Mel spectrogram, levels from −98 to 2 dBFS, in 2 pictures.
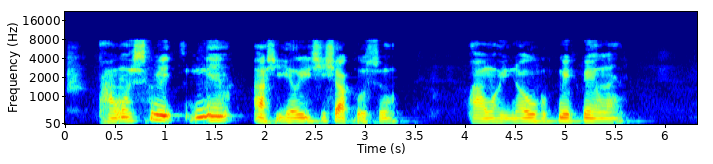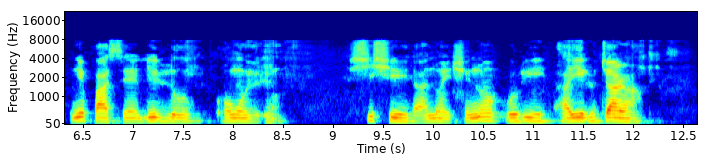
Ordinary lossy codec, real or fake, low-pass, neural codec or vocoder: none; fake; none; codec, 16 kHz, 2 kbps, FunCodec, trained on LibriTTS, 25 frames a second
